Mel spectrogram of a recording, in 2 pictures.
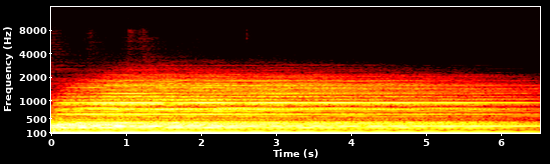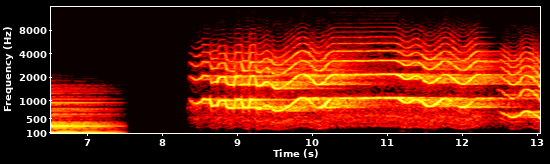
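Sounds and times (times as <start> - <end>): low ringing instrument tone: 0.0 - 7.4
steady throbbing: 0.0 - 7.4.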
